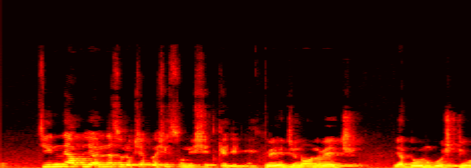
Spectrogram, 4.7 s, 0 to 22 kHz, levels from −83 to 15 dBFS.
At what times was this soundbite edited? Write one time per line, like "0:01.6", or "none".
0:02.6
